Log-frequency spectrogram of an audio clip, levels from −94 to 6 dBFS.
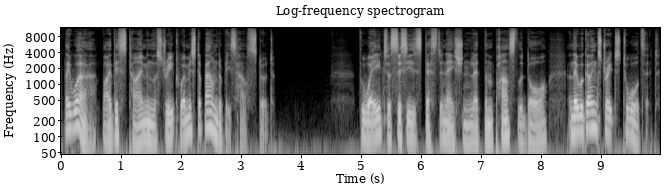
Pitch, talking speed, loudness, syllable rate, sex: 100 Hz, 180 wpm, -21 LUFS, 5.1 syllables/s, male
